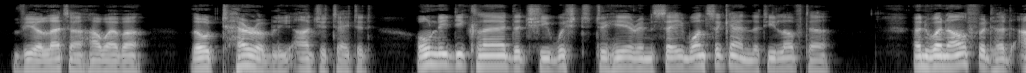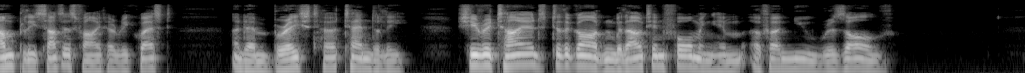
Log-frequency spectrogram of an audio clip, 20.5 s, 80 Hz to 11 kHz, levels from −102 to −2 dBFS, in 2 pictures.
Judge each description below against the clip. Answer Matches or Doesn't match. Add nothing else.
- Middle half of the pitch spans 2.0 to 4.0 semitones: Doesn't match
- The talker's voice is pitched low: Matches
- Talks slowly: Matches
